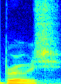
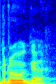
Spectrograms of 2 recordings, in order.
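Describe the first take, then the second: First: The name ends with a soft 'zh' sound. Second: The name ends with a hard 'g' sound. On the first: The speaker calls it wrong. "I'm pretty sure we're mispronouncing Bruges" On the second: The speaker calls it right. "It's like Brugge"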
